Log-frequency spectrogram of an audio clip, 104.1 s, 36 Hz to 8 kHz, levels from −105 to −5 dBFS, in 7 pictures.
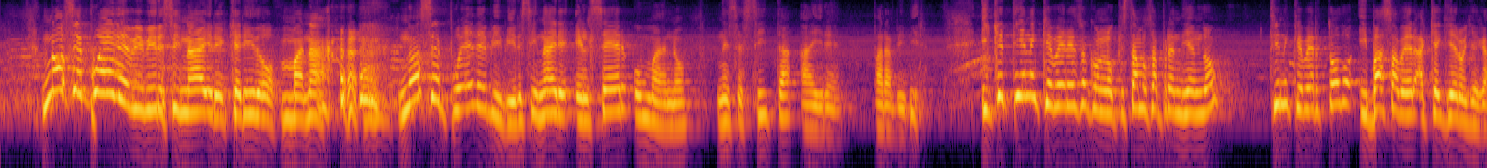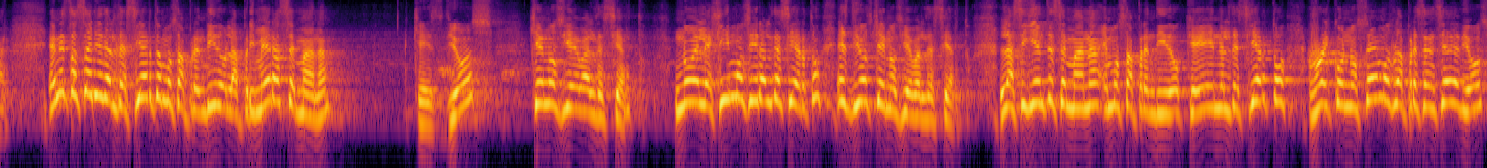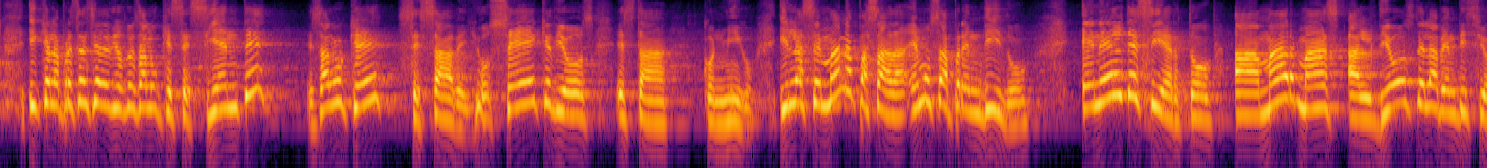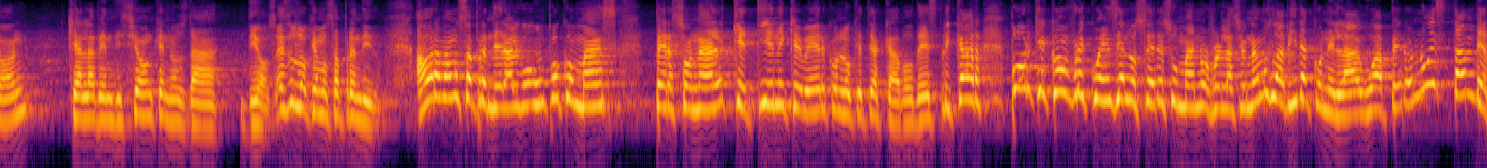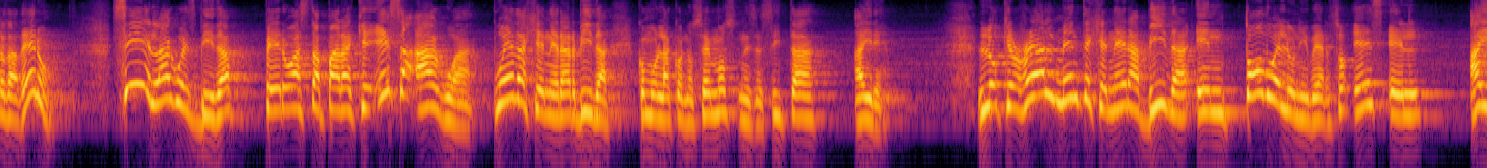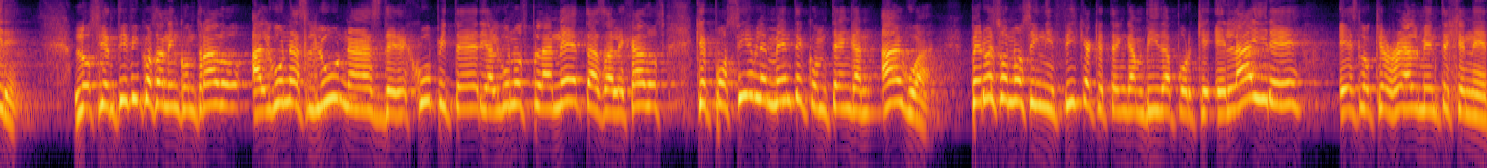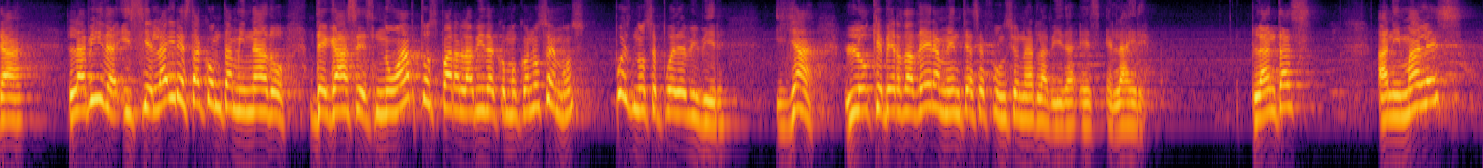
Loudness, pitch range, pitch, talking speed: -21 LUFS, 200-290 Hz, 245 Hz, 160 wpm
